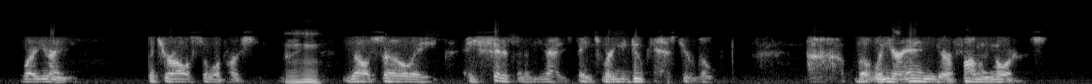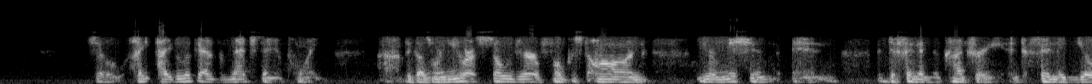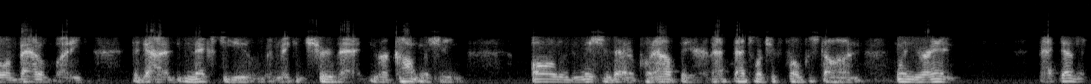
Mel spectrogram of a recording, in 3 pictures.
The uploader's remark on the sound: speaks on the phone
